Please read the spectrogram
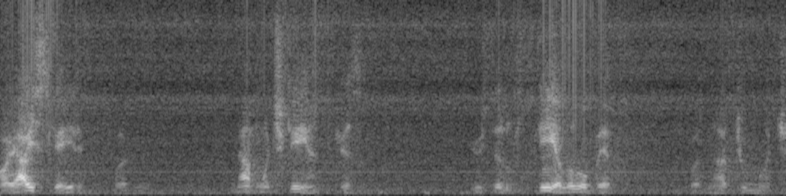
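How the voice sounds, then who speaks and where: Very deep and low, a man's voice carries an American accent. He talks at a fairly slow pace with long, frequent pauses. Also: ordinary pitch variation. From western Massachusetts. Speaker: retired state road maintenance foreman; war veteran. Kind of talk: oral history interview answer.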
